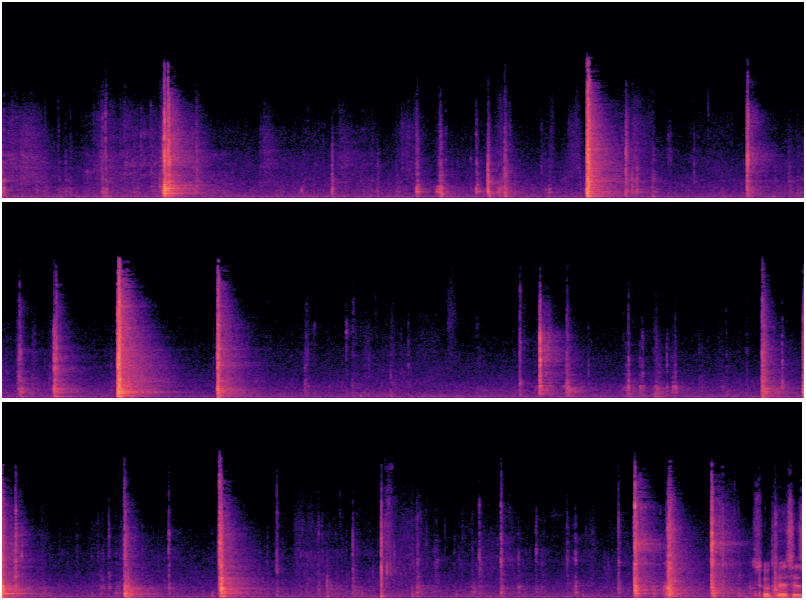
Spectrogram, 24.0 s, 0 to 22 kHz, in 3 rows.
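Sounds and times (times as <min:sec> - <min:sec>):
hard clicks and knocks of hardware: 0:20.2 - 0:24.0.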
